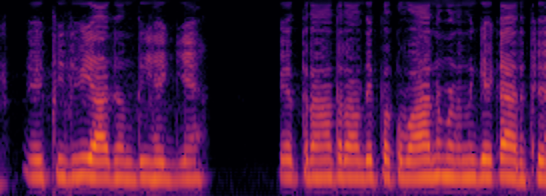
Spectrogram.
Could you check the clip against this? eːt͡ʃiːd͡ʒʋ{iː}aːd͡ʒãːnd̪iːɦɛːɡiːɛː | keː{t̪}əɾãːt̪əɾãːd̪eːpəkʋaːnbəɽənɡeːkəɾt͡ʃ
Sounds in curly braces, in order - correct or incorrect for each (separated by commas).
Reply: correct, correct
